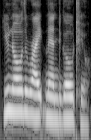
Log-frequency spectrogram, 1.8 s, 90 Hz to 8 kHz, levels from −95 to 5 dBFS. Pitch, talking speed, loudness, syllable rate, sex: 190 Hz, 260 wpm, -13 LUFS, 4.7 syllables/s, female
